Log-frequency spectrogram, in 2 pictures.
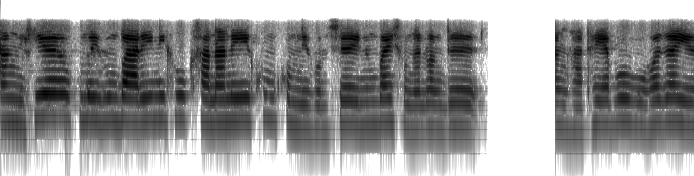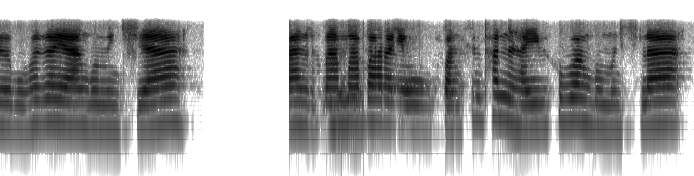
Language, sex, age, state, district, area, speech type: Bodo, female, 45-60, Assam, Kokrajhar, rural, conversation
